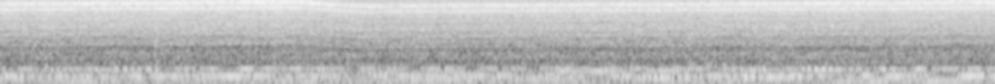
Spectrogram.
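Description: A train's electric motor hums steadily as the train rolls along the track.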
